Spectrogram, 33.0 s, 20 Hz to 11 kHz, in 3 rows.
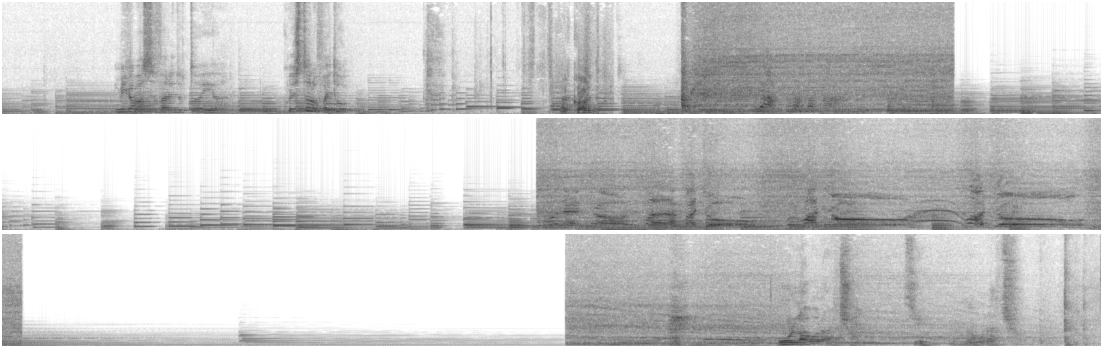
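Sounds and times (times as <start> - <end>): piano music: 0.0 - 32.9
vacuum cleaner running: 6.8 - 9.5, 16.4 - 22.2, 27.6 - 32.9.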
